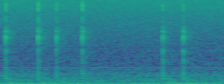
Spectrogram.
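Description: A pen tip ticking and tapping on a writing surface while a short word and an arrow are written by hand: about six faint, short clicks at uneven intervals.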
